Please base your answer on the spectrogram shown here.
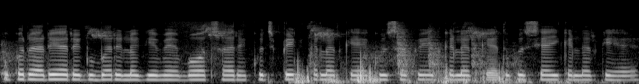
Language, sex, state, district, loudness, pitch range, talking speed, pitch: Hindi, female, Rajasthan, Bikaner, -19 LUFS, 215-220 Hz, 225 wpm, 215 Hz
